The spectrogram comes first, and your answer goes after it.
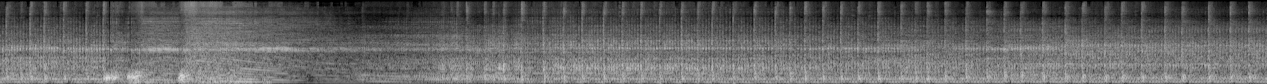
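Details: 2002 Honda CR125R two-stroke with new OEM top end, Wiseco crank, worn transmission gears found: starts, revs, fast idle with low rough gravelly growl; bottom-end growl persists, bad main bearings or clutch basket suspected, crank and mains next.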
